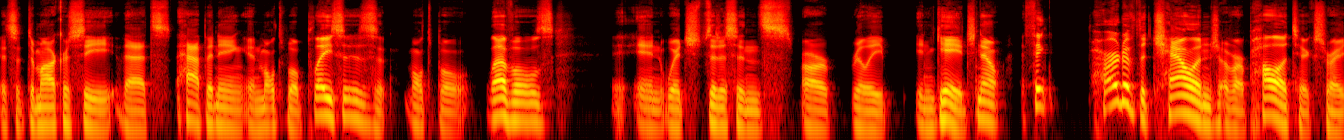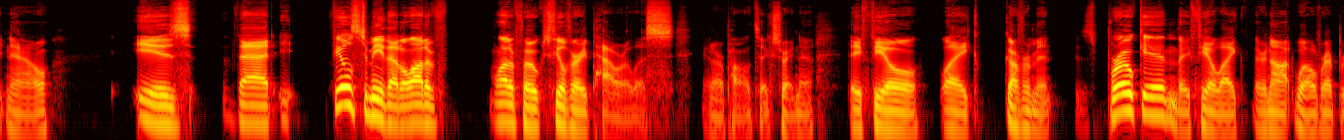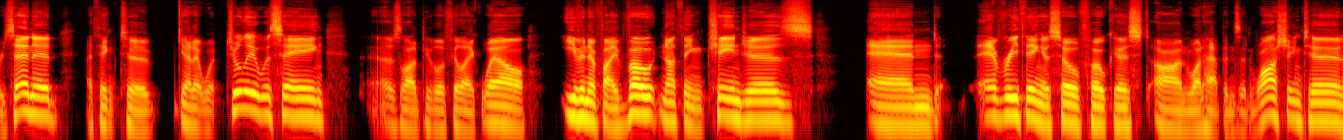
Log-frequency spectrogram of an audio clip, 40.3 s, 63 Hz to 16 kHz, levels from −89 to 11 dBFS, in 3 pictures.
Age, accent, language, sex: 30-49, American, English, male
